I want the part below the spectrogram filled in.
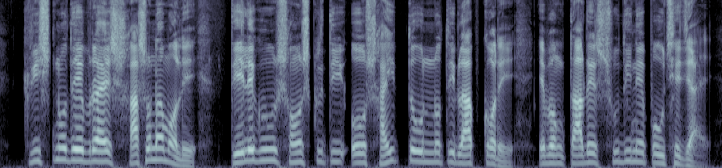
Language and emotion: Bengali, neutral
